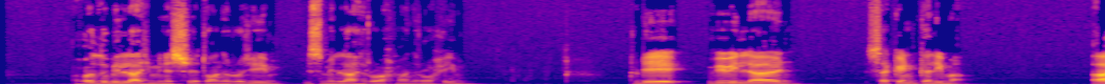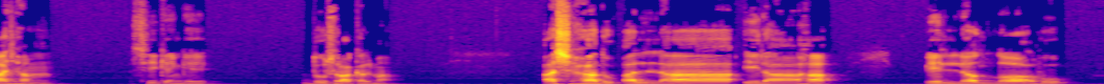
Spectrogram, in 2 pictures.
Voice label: Second kalima shahadat in arabic with urdu english translation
